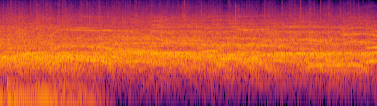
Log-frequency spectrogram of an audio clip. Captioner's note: audience cheers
